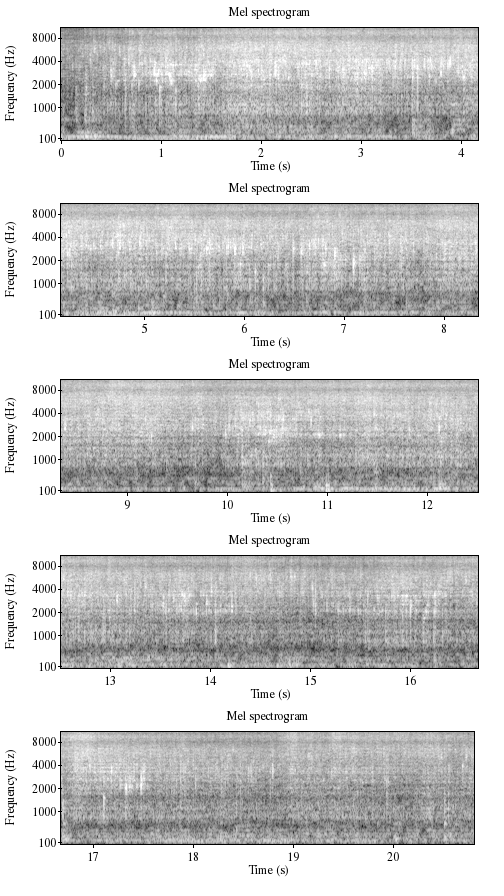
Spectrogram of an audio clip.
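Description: Hot oil sizzles around frying eggplant in a constant, close, fairly loud hiss that holds steady for about twenty seconds, with faint crackle bursts and no talking.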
